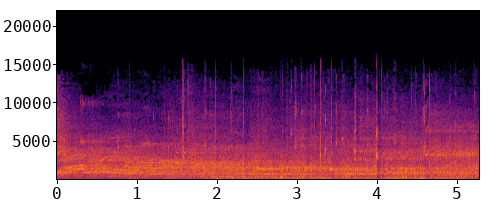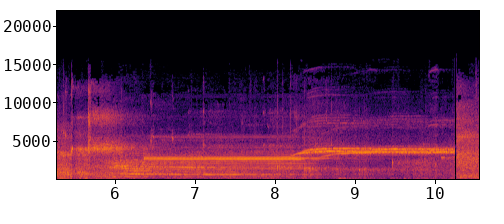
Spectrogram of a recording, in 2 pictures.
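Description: Live indoor basketball game sound: a ball bouncing on the hardwood court and players' voices, echoing in a large hall. Over the last couple of seconds a sustained high-pitched tone sounds.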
